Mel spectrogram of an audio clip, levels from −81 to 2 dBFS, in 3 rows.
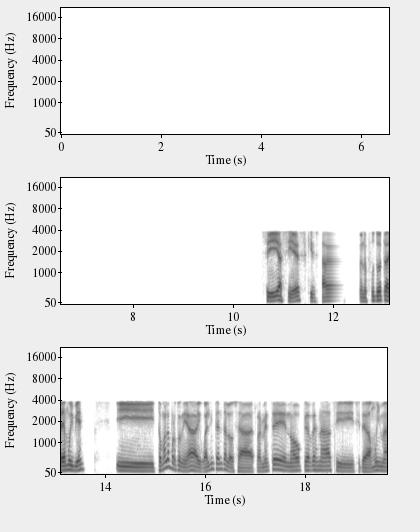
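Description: Repeated packet loss (robotic sound) runs from 11.44 to 11.87 s. Five gaps, the longest about 98 ms, are patched by stretching the preceding sound, giving choppy speech with pieces missing.

A long network dropout, likely the cause, follows at 11.89 to 12.23 s. About 0.32 s of missing audio is replaced by a continued buzzy smear without falling fully silent.

CD scratch ticks appear from 18.14 to 19.20 s: eight brief ticks, each a few milliseconds, recurring roughly seven times a second as unrecoverable data is interpolated or muted. Throughout, the telephone-band path leaves nothing above 4 kHz, consistent with G.711 mu-law.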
